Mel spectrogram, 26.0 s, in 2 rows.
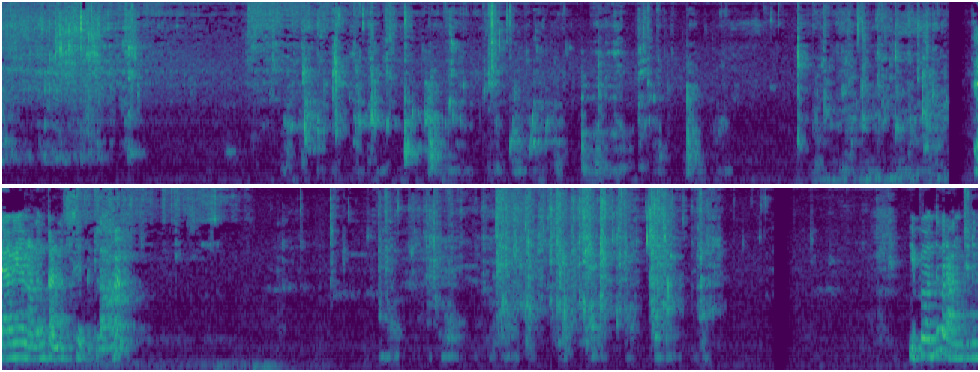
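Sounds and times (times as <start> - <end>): water pouring into a pot: 0.0 - 12.6, 17.4 - 23.3
spatula stirring sloshing gravy: 3.2 - 12.6, 13.9 - 23.3
spatula scraping clay pot: 6.8 - 8.8.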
